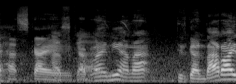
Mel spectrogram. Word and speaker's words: Hashsky: Haskai, oh bacanya Haskai.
